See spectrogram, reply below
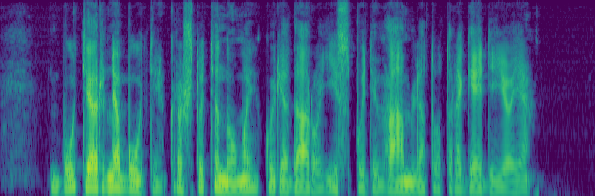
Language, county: Lithuanian, Vilnius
